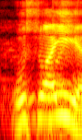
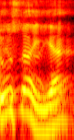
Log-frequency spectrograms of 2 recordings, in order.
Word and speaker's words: Ushuaia: Ushuaia, exactamente. Ushuaia, o Ushuaia, como le dicen algunos, porque tiene una I en la I, un acento en la I.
